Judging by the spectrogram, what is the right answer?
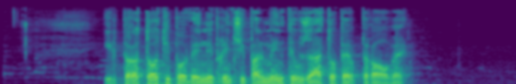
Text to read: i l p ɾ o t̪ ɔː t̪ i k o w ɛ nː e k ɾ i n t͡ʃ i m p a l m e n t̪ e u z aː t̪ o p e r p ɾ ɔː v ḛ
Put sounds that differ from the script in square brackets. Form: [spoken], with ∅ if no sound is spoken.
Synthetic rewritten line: i l p ɾ o t̪ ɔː t̪ i [p] o [v] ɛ nː e [p] ɾ i n t͡ʃ i [∅] p a l m e n t̪ e u z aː t̪ o p e r p ɾ ɔː v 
